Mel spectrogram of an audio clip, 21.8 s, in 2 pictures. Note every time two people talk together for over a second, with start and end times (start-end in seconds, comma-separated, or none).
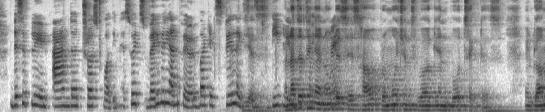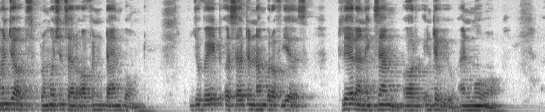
5.0-6.8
